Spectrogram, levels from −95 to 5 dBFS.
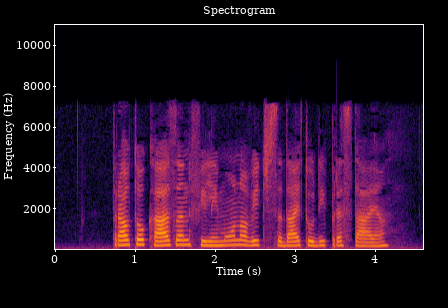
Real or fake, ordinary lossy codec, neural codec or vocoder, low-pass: real; AAC, 32 kbps; none; 7.2 kHz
